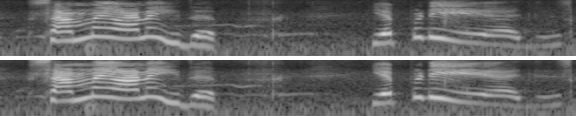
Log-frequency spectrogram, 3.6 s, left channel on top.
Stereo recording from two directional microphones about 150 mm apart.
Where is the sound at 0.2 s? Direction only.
40° left (ahead or behind).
